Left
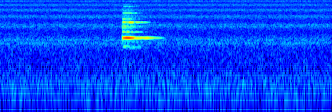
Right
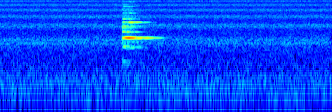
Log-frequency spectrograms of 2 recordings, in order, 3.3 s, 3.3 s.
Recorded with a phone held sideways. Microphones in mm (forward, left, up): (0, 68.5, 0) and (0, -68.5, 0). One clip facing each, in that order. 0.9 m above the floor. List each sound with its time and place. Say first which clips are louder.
1.2 s a flute: left 4 dB; 40° right (ahead or behind), 0.7 m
